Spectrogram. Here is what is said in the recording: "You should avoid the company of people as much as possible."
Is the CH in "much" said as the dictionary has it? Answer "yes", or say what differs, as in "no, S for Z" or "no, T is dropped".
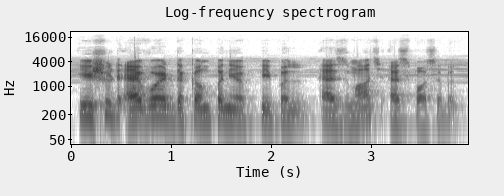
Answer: yes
